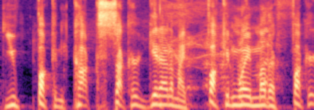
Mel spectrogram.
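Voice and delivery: mock furious cursing. Retelling cursing at a rider ahead in a race: retelling cursing angrily at a racer. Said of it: "I am seriously the whole time like".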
